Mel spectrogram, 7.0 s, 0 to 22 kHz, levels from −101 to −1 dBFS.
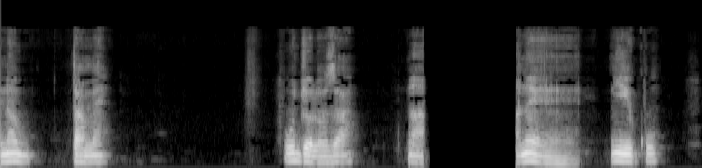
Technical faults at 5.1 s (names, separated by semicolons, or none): HE-AAC compression; playback stall; time-compressed catch-up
